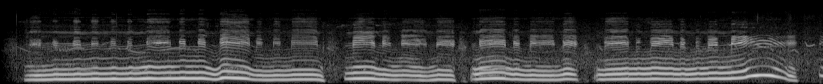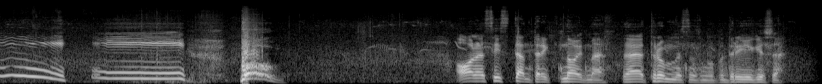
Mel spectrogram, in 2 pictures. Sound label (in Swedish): gitarrsolo; Ringsignaler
